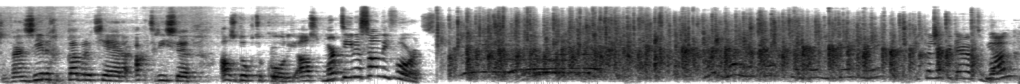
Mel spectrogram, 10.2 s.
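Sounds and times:
speech: 0.0s - 5.4s, 9.8s - 10.2s
audience applause: 4.4s - 9.9s.

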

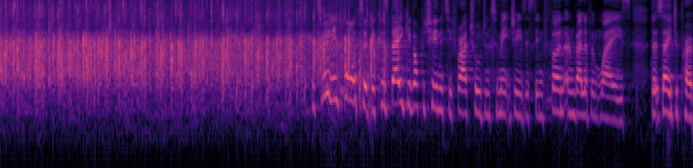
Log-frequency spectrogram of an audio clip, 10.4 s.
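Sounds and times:
round of applause: 0.0s - 6.0s
speech: 4.8s - 10.3s.

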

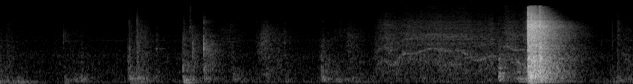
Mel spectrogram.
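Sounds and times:
curtain being drawn shut: 3.8s - 5.4s.

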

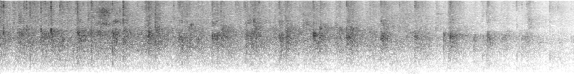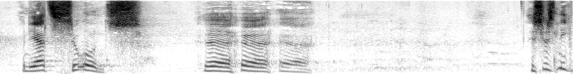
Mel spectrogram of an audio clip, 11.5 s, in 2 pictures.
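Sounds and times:
audience applause: 0.0s - 5.9s
speech: 6.0s - 7.2s, 7.8s - 9.0s, 11.0s - 11.4s
laughter: 7.8s - 11.0s.

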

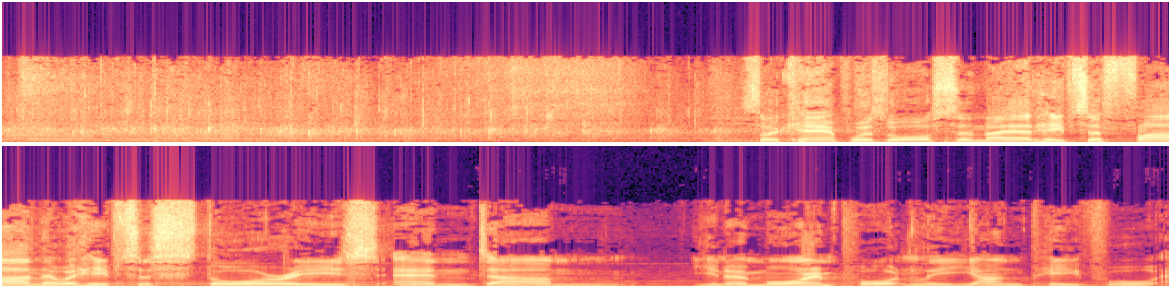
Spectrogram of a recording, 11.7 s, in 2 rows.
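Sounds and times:
crowd applauding: 0.0s - 5.3s
speech: 3.7s - 11.6s.

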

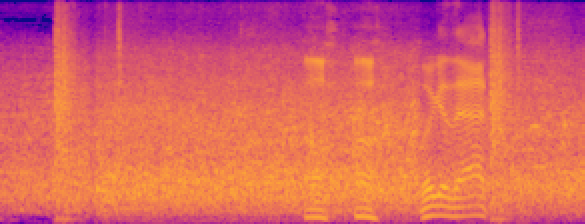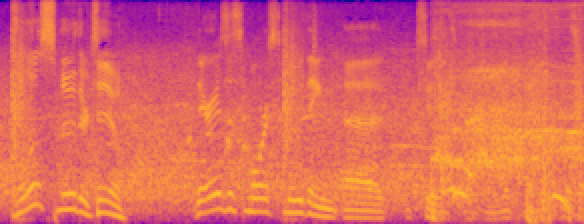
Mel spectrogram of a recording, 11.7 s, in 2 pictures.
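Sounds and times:
video game hockey crowd noise: 0.0s - 11.6s
sharp crack: 0.6s - 0.9s, 4.9s - 5.3s
laughter: 1.0s - 11.6s
speech: 3.1s - 5.2s, 6.0s - 11.6s.

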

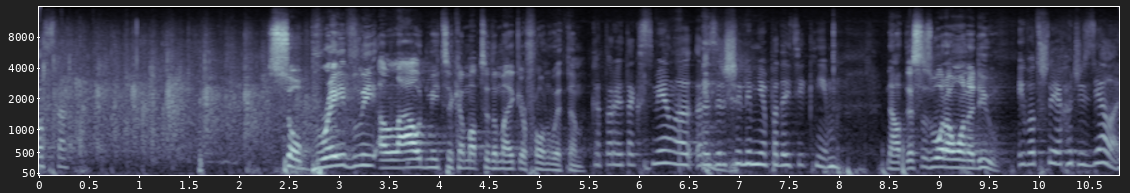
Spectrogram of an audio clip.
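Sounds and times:
speech: 0.0s - 0.7s, 2.3s - 10.8s
audience applause: 0.0s - 3.8s.

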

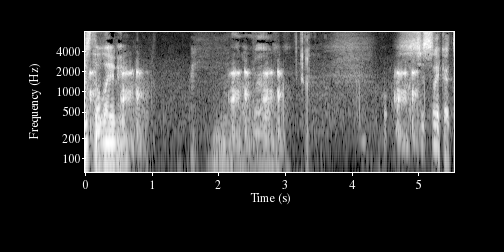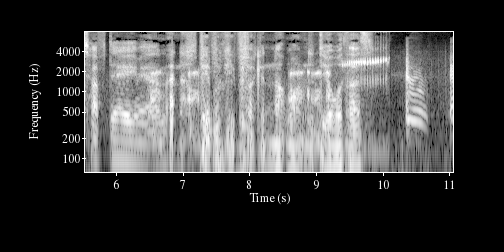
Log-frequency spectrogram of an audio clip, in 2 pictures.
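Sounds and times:
speech: 0.0s - 0.8s, 4.7s - 10.0s
frogs croaking: 0.0s - 1.1s, 2.1s - 3.2s, 4.5s - 5.2s, 6.3s - 11.0s.

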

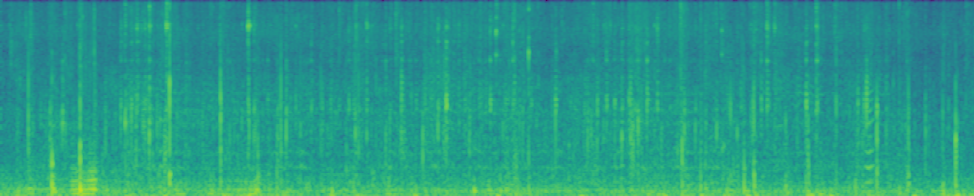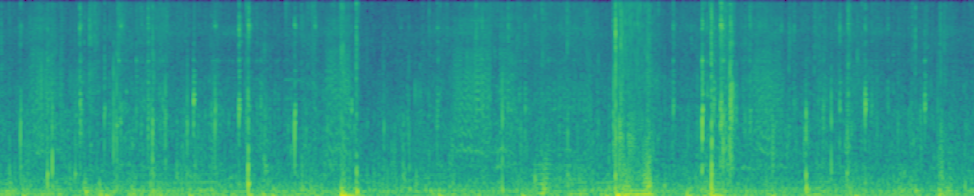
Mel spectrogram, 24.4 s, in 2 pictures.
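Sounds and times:
insects hitting a lamp bulb: 0.1s - 24.2s
low continuous hum: 17.9s - 20.9s.

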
